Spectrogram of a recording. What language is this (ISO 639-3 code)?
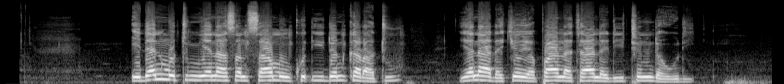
hau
